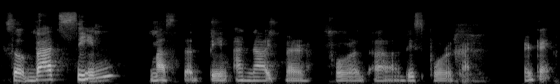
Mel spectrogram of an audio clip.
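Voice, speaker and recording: A woman teaching an English class over a video call. She explains patiently, repeats words slowly and keeps checking with "yeah?". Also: lowish voice, lively intonation, gravelly, husky, low-quality recording. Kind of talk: online English lesson.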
